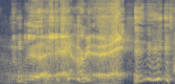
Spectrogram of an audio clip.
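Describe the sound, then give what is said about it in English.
A long, loud, croaky burp stretching over a second, followed by a shorter gurgling tail. “The mic can't pick up my burps.”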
